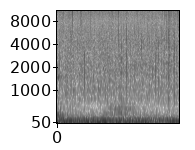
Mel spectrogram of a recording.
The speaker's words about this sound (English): In the midst of perfectly cooked bacon. You can still hear it sizzling. And that's good, because that means there's more bacon coming.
